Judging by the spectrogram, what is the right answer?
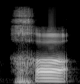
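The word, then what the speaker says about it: ح: You have to pronounce Ha from the middle part of your throat. If you read it as a Ha, not correct. If you read as Ha, it's also not correct.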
